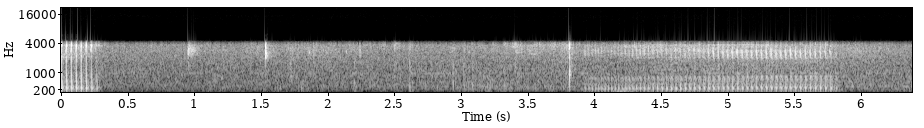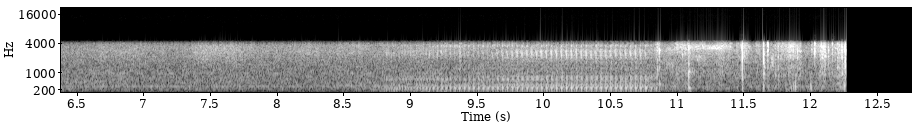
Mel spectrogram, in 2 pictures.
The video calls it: ENGLISH BULLDOG ANGUS SNORING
